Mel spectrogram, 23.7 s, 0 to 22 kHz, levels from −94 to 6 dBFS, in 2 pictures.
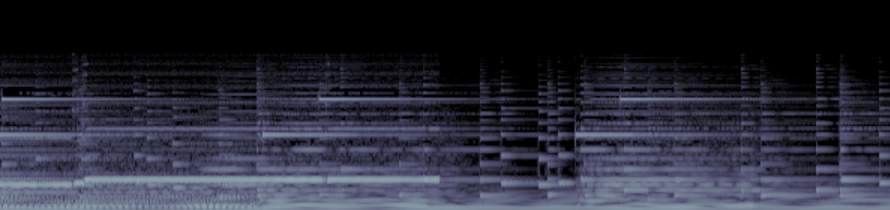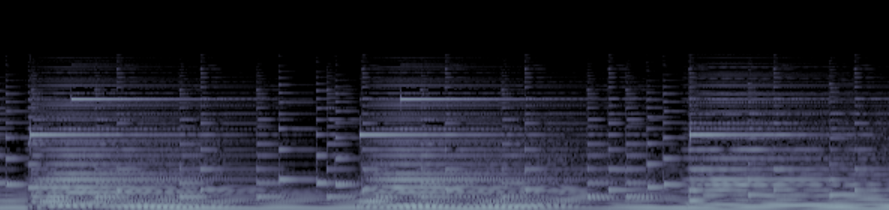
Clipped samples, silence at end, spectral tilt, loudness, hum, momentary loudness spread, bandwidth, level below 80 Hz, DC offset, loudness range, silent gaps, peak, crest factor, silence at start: under 0.1%; 0 s; -7 dB/octave; -37 LUFS; 50 Hz at -55 dBFS; 10 LU; 7.4 kHz; -42 dBFS; under 0.1%; 7 LU; none; -22 dBFS; 14 dB; 0 s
